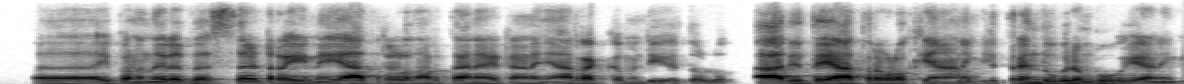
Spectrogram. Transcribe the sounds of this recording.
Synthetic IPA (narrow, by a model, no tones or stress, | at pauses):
ipːomenːɐlebe̞sɨʈrejnejaːt̪rɐɣɐɭnɐɽɐt̪ːaːnaːjiʈːaːɳɨɲaːnrekːɐmendɨket̪ːuɭːuaːd̪jɐt̪ːɐjaːt̪rɐɣɐɭo̞kːe̞jaːɳeŋɡilit̪ːrɐjemd̪uːɾɐmpoːʋuɣɐjaːɳeŋɡil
